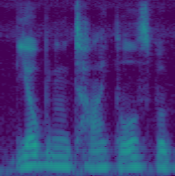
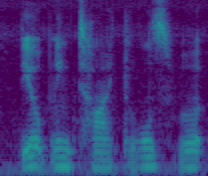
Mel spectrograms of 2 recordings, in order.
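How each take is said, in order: Both takes have the same delivery.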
